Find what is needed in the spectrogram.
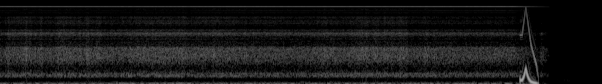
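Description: Old television static, a steady hiss, then a little over five seconds in a short, loud zap falling in pitch as the set switches off, and the sound cuts out completely.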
